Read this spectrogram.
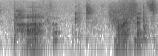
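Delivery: breathy whispered aside; teacher whispering to herself, soft and unvoiced. Real, not acted. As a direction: say it under your breath. Aside to self after a video.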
